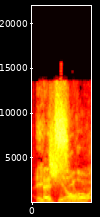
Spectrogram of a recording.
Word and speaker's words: Ed Sheeran: En tout cas, vous l'avez bien prononcé, Ed Sheeran, on dit bien Ed Sheeran.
